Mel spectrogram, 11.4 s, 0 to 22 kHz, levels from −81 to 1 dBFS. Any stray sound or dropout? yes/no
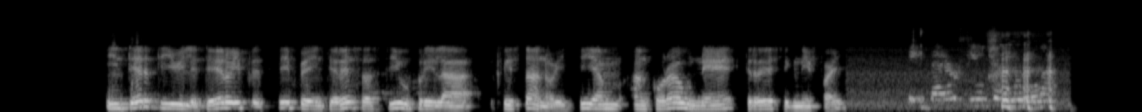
yes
